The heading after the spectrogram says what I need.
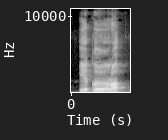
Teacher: ہم حمزہ ساکنہ کو جھٹکا دے کر پڑھیں گے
